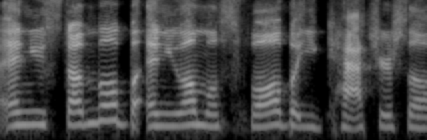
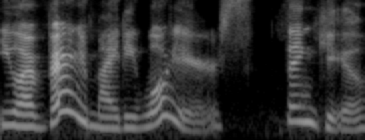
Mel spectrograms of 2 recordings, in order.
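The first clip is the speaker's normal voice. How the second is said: monster-like creature voice; 5 dB quieter than usual. Voicing a hopping Kenku that thanks the three warriors: voicing a Kenku. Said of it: "they almost, like, hop to you three and says".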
